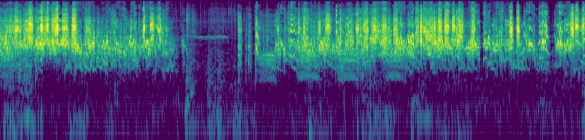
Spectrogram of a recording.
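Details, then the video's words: Happy budgies in an aviary colony, busy scratchy chattering that briefly drops away near the start to one thin sustained whistle, then resumes with warbled notes and dense rapid chirps. "Happy Budgies Sounds | Budgies Chirping Sounds | happy Budgie sounds for lonely Budgie birds"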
